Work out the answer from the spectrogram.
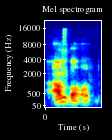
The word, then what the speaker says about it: Humble: was going down to Umble it's it's spelled Humble Texas but it's pronounced the locals call it Umble and I I went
